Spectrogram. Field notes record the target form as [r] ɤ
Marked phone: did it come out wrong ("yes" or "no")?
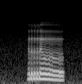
no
